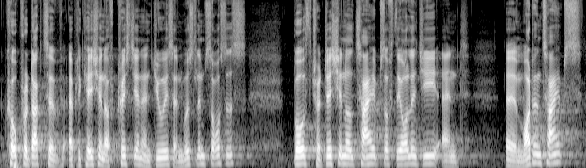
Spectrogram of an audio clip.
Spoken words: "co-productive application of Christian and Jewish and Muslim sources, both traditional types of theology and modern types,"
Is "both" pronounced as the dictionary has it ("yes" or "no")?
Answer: yes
